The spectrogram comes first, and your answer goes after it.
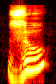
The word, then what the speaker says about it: zoo: Zoo. Lot of people pronounce it as j. They they use the j instead of the z sound. It's not j. It is zoo.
